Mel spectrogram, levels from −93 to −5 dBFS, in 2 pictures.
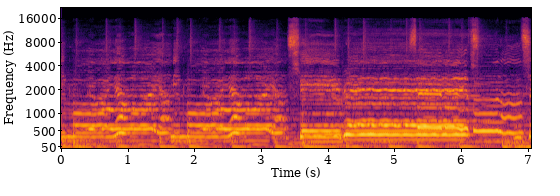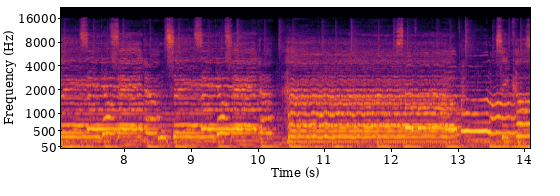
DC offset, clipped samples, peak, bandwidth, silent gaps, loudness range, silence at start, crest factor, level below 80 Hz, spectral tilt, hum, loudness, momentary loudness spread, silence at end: under 0.1%; under 0.1%; -4 dBFS; 16.5 kHz; none; 4 LU; 0 s; 16 dB; -34 dBFS; -5 dB/octave; none; -20 LUFS; 7 LU; 0 s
